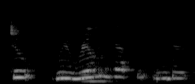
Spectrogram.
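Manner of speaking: put-on little girl voice. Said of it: "Sophie said".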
